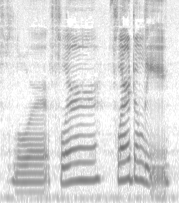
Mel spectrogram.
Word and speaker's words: fleur-de-lis: of fleur-de-lis, I took French in high school, fleur-de-lis, I think is how you pronounce it.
